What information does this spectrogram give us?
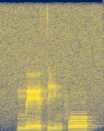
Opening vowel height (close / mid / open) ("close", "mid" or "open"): mid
